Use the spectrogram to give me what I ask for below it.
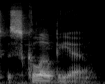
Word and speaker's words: Sclopio: You said Slopio, I think. It's Sclopio.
